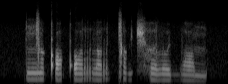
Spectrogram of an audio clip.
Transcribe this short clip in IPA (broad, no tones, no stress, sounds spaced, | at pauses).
ŋ͡ǀ ʌ kʼ ɒ kʼ ɔ r l ɒ r ǀ ʌ ɡ t͡ʃʰ ə l ʊ y̯ b ɒ m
